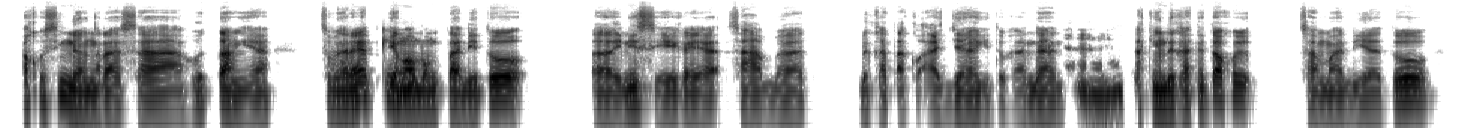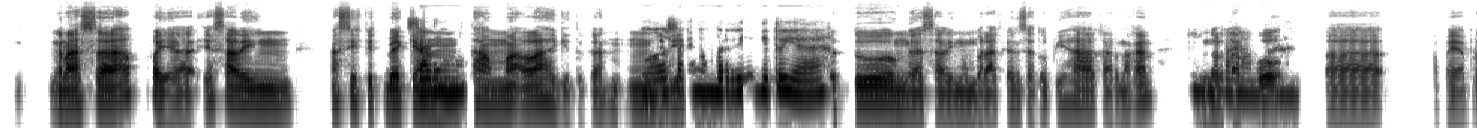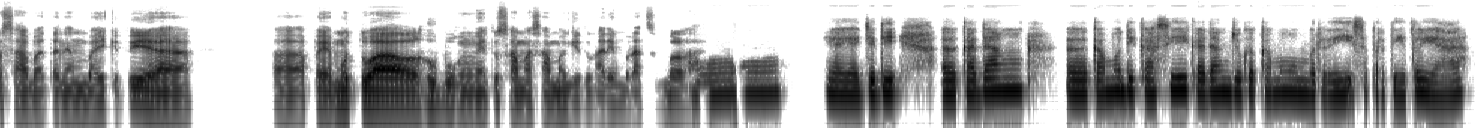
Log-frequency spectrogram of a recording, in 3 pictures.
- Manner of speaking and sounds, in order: in English: "feedback"
- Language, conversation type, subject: Indonesian, podcast, Bagaimana cara kamu bilang tidak tanpa merasa bersalah?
